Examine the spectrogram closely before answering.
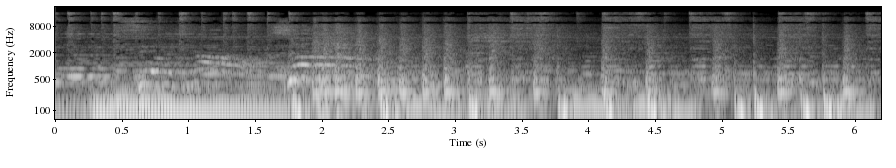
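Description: Live forró band music: a piano accordion holds long chords, then about two seconds in the drums come in with a quick, even beat under the accordion.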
